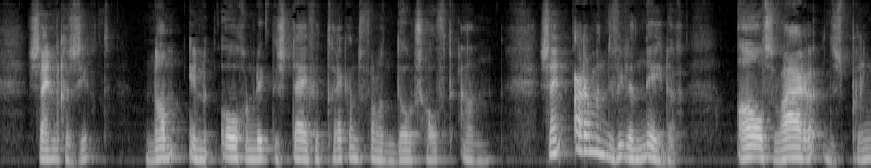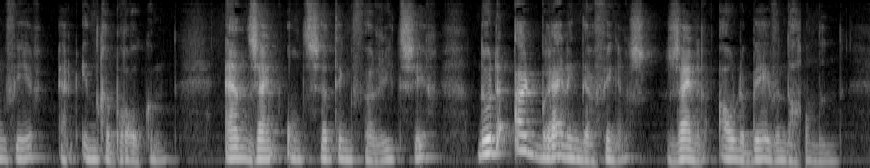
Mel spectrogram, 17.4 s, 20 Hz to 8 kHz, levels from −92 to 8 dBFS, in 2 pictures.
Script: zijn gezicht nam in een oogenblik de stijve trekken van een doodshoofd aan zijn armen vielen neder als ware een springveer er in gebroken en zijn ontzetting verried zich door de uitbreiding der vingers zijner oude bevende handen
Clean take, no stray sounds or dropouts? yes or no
no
